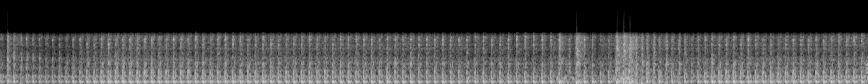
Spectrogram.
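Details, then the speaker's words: Riding mower engine warming after no-choke cold start with throttle slightly open: regular, even thumping pulses at a steady pace, brief bump midway; warmed up enough to idle by itself, running well. "all right I think it's warmed up enough to idle by itself well it's running that pretty good too yep it still sounds good"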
